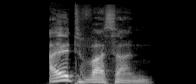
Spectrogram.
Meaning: dative plural of Altwasser
- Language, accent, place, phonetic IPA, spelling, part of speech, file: German, Germany, Berlin, [ˈʔaltˌvasɐn], Altwassern, noun, De-Altwassern.ogg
